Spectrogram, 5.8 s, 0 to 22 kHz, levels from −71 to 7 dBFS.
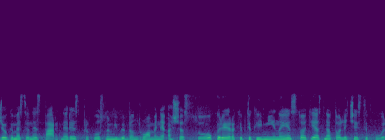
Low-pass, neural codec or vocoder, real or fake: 7.2 kHz; none; real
